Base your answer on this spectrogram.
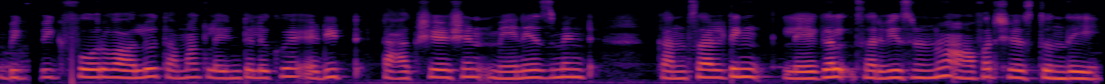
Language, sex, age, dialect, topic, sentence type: Telugu, female, 18-24, Utterandhra, banking, statement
